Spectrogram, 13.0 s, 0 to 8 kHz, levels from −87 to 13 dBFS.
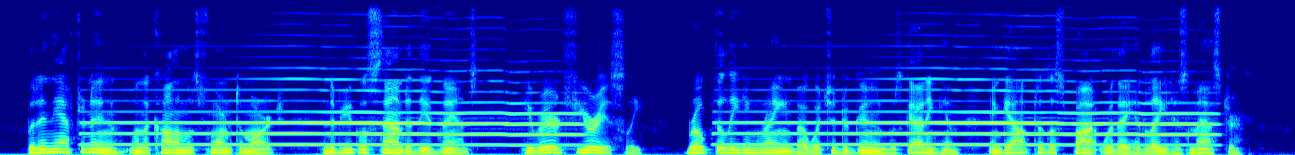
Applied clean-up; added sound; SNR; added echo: none; Wind instrument, woodwind instrument; 6 dB; none.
